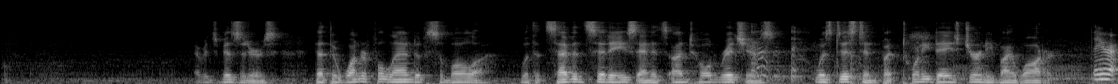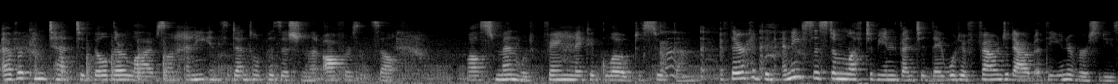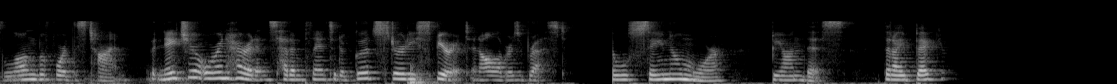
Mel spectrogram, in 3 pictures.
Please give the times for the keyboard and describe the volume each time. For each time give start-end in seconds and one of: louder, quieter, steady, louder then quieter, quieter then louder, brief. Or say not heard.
not heard.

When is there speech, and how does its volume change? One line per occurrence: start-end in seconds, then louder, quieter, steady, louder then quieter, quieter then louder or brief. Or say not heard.
1.9-31.8 steady.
